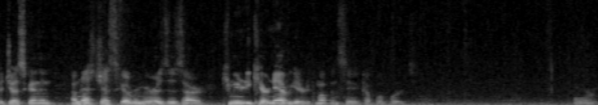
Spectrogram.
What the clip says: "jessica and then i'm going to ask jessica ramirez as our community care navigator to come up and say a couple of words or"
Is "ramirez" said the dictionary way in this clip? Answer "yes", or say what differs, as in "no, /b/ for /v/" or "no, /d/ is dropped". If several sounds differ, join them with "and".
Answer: yes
